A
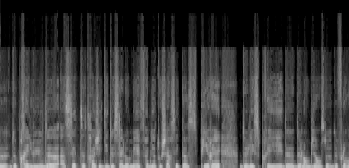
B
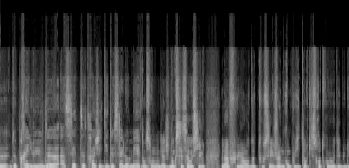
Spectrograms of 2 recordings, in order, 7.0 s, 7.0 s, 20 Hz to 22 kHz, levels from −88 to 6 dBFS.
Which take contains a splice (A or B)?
B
